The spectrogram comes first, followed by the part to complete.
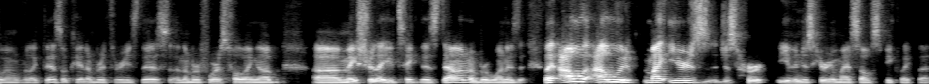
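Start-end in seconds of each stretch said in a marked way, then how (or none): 0.6-5.2 flat, level, lifeless droning monotone. Presenter showing an audience how a dull presentation sounds, monotone. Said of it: "if I was just like monotone the whole time".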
